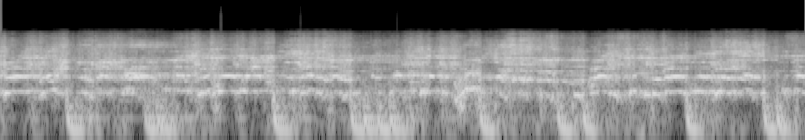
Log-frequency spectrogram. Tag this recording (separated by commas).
Music, Speech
